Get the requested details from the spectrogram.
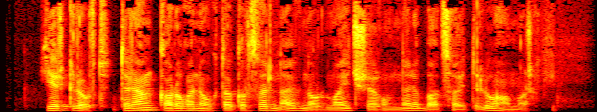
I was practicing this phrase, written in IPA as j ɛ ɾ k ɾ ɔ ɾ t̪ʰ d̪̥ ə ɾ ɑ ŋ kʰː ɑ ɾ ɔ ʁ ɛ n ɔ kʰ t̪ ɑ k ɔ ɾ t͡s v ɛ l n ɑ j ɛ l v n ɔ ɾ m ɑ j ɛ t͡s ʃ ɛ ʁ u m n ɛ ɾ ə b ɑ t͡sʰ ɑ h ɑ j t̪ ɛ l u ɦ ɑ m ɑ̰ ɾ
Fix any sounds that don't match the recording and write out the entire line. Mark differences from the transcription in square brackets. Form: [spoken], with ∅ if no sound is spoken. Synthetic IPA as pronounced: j ɛ ɾ k ɾ ɔ ɾ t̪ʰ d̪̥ ə ɾ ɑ ŋ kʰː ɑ ɾ ɔ ʁ ɛ n ɔ kʰ t̪ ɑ k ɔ ɾ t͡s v ɛ l n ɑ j ɛ [∅] v n ɔ ɾ m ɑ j [i] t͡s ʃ ɛ ʁ u m n ɛ ɾ ə b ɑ t͡sʰ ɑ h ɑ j t̪ ɛ l u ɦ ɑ m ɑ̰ ɾ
